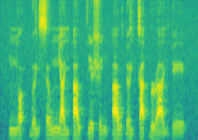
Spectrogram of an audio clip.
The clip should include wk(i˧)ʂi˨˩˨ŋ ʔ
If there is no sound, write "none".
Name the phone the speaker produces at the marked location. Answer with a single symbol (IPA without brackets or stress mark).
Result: i˧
